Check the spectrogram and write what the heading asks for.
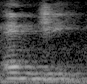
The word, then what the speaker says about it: Ng: done by a big deep learning guru Andrew pronounce his last name it is ng but that's what they had coated that we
